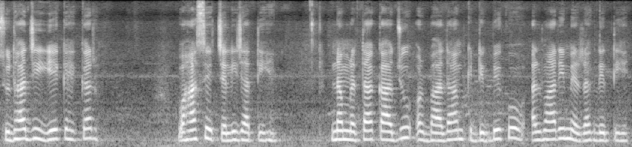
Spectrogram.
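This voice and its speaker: Slow, mellow woman storyteller. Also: mid-range voice, fairly even intonation, slight background noise. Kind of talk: scripted story narration.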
